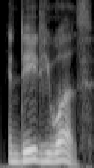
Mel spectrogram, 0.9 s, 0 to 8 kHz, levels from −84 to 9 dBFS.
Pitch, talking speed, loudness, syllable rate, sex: 140 Hz, 190 wpm, -15 LUFS, 5.1 syllables/s, male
